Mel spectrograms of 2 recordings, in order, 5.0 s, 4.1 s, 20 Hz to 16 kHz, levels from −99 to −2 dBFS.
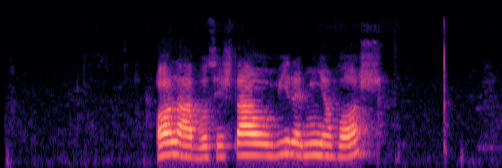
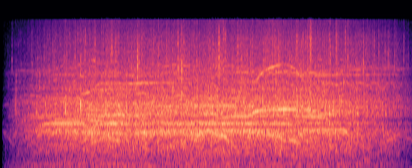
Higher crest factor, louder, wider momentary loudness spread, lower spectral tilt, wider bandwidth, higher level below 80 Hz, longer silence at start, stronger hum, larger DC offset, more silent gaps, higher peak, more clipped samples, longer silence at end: about the same, 20 dB vs 18 dB; second, -25 LUFS vs -18 LUFS; about the same, 11 LU vs 11 LU; first, -6 dB/octave vs -0.5 dB/octave; second, 7 kHz vs 11 kHz; second, -80 dBFS vs -50 dBFS; first, 1.55 s vs 0.15 s; neither; neither; neither; second, -8 dBFS vs -2 dBFS; neither; first, 1.25 s vs 0.05 s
